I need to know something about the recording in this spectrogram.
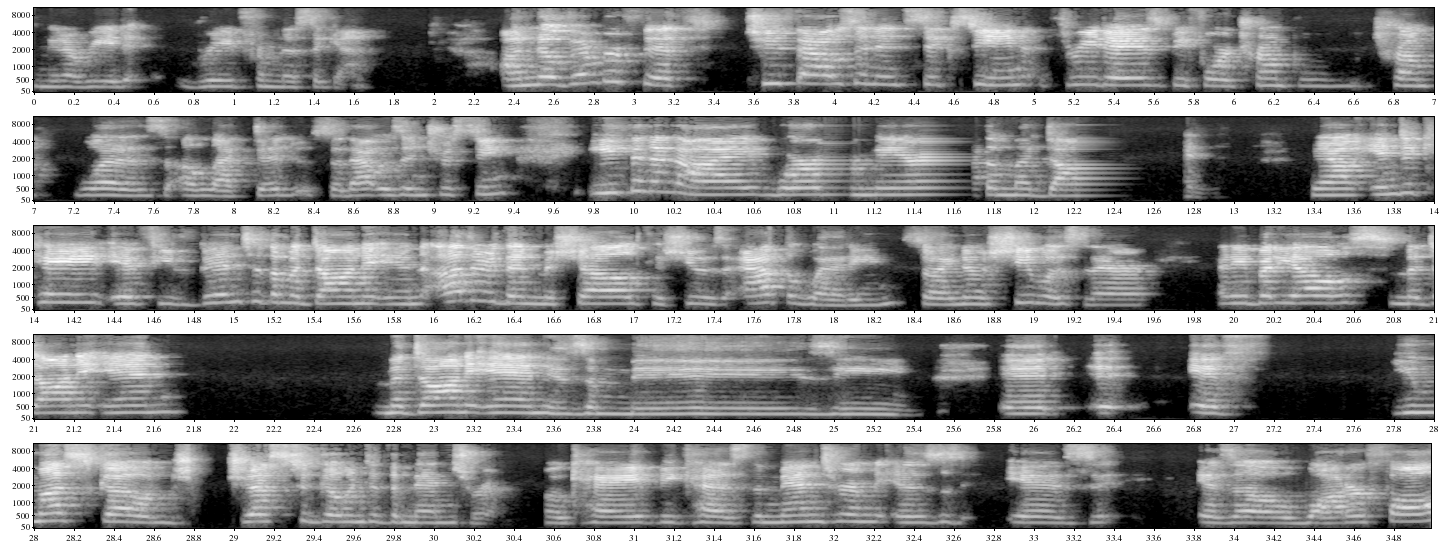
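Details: Stuttering, mostly repetitions and sometimes blocks, in an adult woman who stutters, speaking spontaneously.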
